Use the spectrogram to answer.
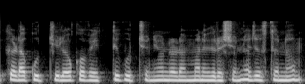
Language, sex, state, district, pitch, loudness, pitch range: Telugu, female, Andhra Pradesh, Guntur, 195 Hz, -13 LUFS, 190-205 Hz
